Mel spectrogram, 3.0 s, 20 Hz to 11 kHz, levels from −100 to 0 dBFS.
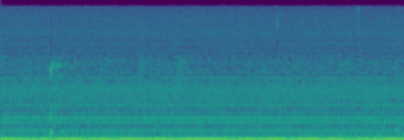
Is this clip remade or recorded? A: recorded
